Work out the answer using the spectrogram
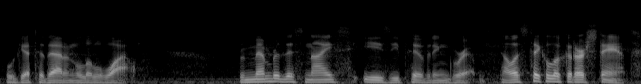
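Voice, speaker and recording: A man with a fairly low voice teaches fencing as an instructor. He explains each technique in measured phrases and gives crisp, clipped commands. The recording is a little dull and muffled. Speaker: fencing and self-defense instructor. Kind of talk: instructional demonstration.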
